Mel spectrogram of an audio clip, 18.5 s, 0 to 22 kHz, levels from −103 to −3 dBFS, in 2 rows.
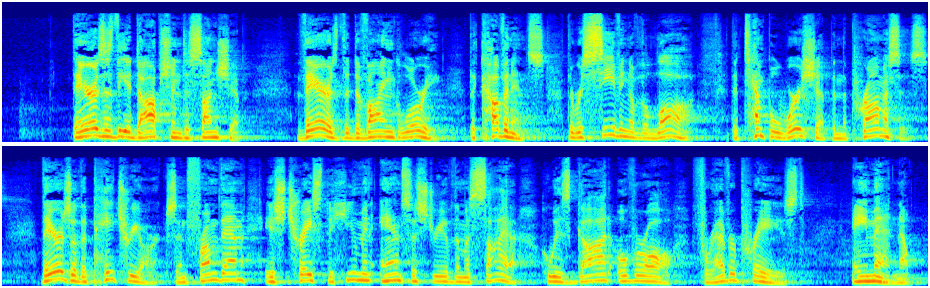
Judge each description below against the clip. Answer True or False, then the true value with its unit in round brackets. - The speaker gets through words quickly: False (150 wpm)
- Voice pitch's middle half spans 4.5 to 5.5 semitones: False (3.6 semitones)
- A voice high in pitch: False (145 Hz)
